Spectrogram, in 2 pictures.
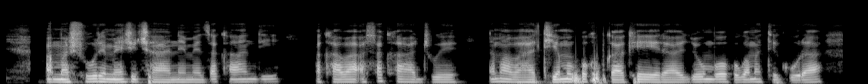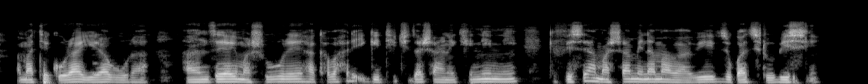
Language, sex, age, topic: Rundi, female, 18-24, education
